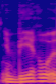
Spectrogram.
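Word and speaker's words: Wero: Vero ist ein Anbieter, der von europäischen Banken ins Leben gerufen wurde. Das ist eigentlich eine englische Abkürzung. We für wir und Ro steht für Euro. Wird aber deutsch ausgesprochen.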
